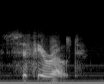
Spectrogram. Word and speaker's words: Sephiroth: S-E-P-H-I-R-O-T-H. Now, the T-H is pronounced as a hard T. And the first E is a very short, very quick E. It's a. It's not long and drawn out. It's a very quick one. Sephirot. And the accent is on the last syllable.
